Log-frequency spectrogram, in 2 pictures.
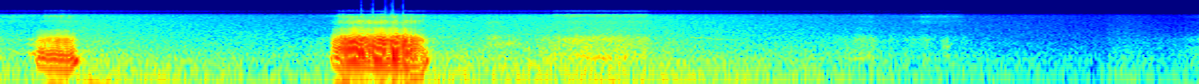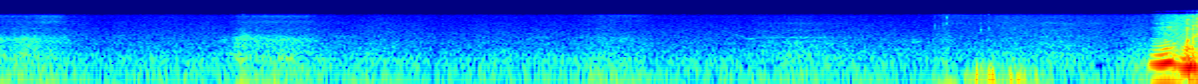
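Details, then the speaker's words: Sleeping Chihuahua: a few loud, rough snorting breaths early on, then soft breathing and near silence; snoring likened to a truck driver's. "like somebody's snoring like a truck driver."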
